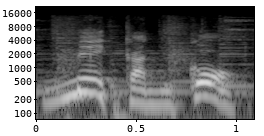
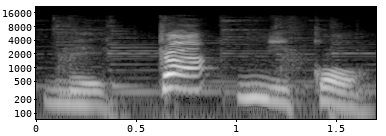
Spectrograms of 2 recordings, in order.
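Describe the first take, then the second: First: The stress is on the first syllable. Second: The stress is on the second syllable. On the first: The speaker calls it wrong. "creo que no decimos mecánico, por lo tanto creo que no sería sobre esdrújula" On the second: The speaker calls it right. "la mayor fuerza de voz está en la antepenúltima sílaba, es decir, en la K"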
